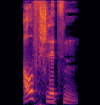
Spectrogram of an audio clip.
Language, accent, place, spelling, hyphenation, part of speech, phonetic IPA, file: German, Germany, Berlin, aufschlitzen, auf‧schlit‧zen, verb, [ˈaʊ̯fˌʃlɪt͡sn̩], De-aufschlitzen.ogg
- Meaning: to slit open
